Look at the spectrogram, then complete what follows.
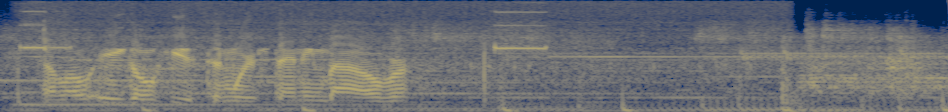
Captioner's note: device beeps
